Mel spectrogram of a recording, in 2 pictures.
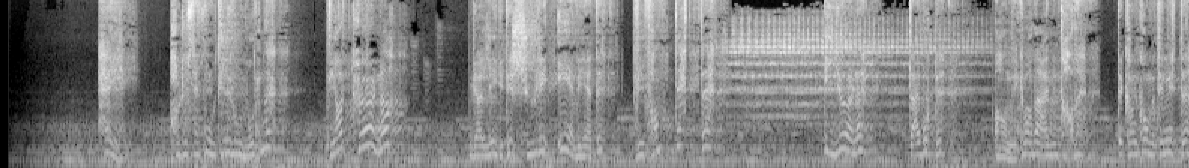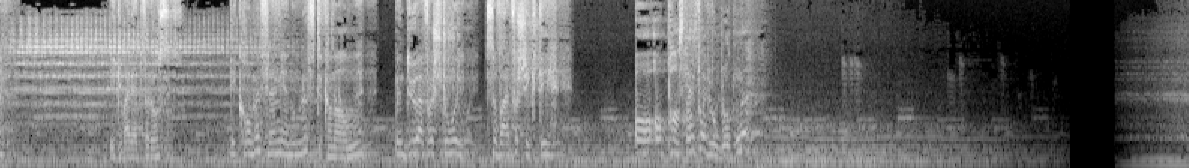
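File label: Norwegian, Video Game; GoLocalise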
